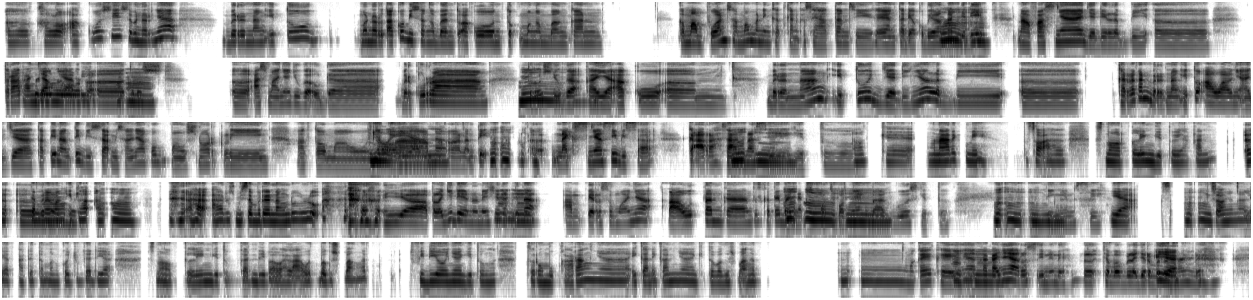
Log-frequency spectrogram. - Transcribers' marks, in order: swallow; other background noise; tapping; background speech; laughing while speaking: "Oh"; in English: "next-nya"; chuckle; chuckle; chuckle
- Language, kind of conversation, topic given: Indonesian, unstructured, Apa manfaat yang kamu rasakan dari memiliki hobi?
